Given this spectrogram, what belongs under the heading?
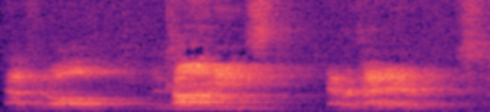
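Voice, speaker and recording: A man's voice: fairly high pitch, animated, slow, pushed and bright. A man playing a satirical news reporter in a student stage performance, recorded from far off in an echoey, noisy hall. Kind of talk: student reader's theatre performance.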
